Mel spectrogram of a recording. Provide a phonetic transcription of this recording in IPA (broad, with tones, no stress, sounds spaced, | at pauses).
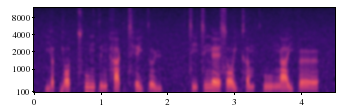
j ɐ˨ k̚ j ɔː˧ t̚ t͡sʰ uː˥ ŋ t̪ ɪ˨˧ ŋ h aː˧ k̚ t͡sʰ e˥ j t̪ ɵ˧ ɥ | t͡s iː˨˩ t͡s ɪ˥ ŋ ɛː˧ s ɔː˨˧ j kʰ ɐ˨˧ m t̪ʰ uː˨ ŋ aː˨˥ j p œː˨˩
